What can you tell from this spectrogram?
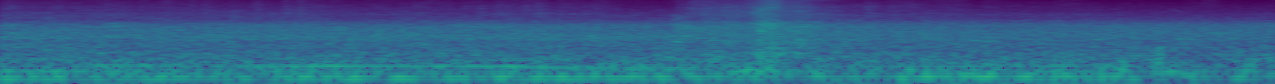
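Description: Steady city street traffic noise with a low hum, and a brief louder rush about halfway through.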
